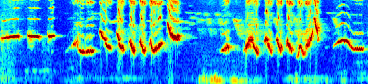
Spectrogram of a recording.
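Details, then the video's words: White-rumped shama song used as a lure to prompt captive birds to respond and sing: clear whistles, then fast rattling series of downslurred notes and sweeping whistled phrases, with faint low thumping in the background. "Pancingan Murai Batu Gacor Auto NYAUT Cepat RESPON Buat Masteran Burung Murai Agar Gacor Full Isian"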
